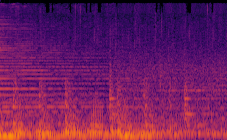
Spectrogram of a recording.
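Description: Steady rain falling outside during a sudden storm, a continuous hiss with patters of drops heard close and without speech.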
